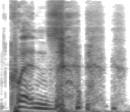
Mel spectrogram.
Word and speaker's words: Queens: If you didn't know, that's the proper pronunciation of Queens, bro. Quenz.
